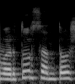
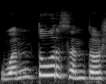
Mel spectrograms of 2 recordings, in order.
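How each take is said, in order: First: The first word has an r sound before t. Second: The first word has an n sound before t.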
